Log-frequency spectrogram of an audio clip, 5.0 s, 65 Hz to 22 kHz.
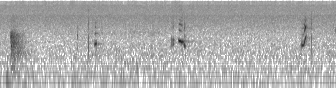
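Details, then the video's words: A pet male green-cheeked conure, 2.5 years old, makes tongue clicking sounds almost as clearly as a human, apparently taught. He gives a few sharp, dry clicks spaced one to two seconds apart against a quiet indoor background. "Parrot Makes Tongue Clicking Sounds, Green Cheek Conure Cute Sounds"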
